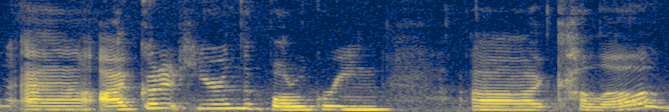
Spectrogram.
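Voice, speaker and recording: A woman with an Australian accent, fairly high pitch, ordinary pitch variation and a moderate pace. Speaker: fabric shop presenter. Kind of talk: product tutorial. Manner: casual, hesitant with many fillers.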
